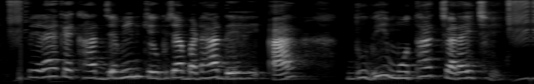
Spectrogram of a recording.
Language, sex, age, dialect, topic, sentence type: Magahi, female, 41-45, Western, agriculture, statement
